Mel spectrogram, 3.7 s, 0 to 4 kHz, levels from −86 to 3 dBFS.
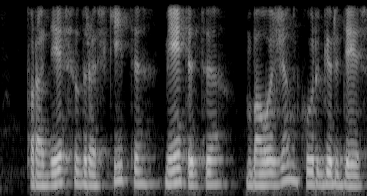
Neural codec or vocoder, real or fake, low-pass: vocoder, 22.05 kHz, 80 mel bands, WaveNeXt; fake; 3.6 kHz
